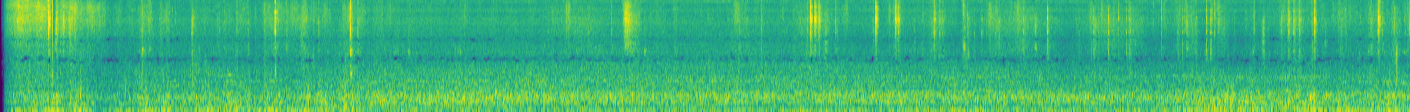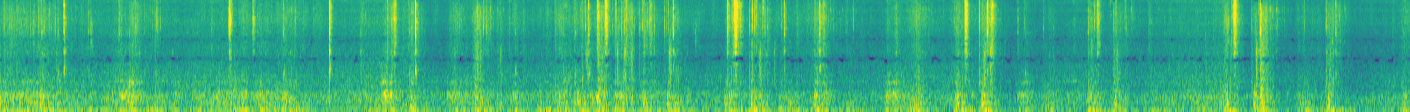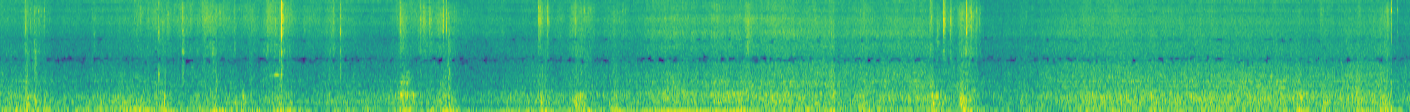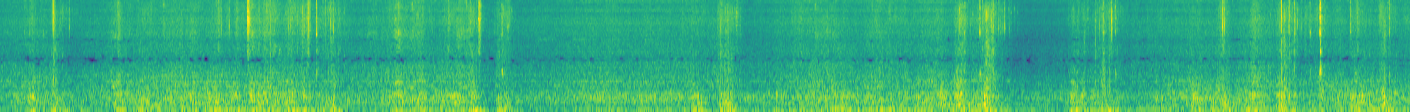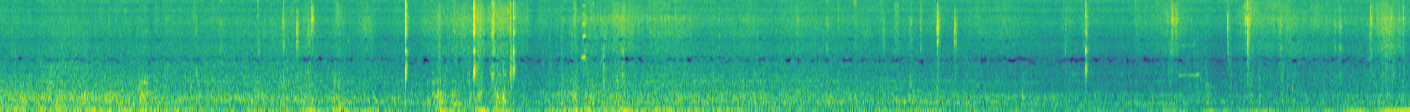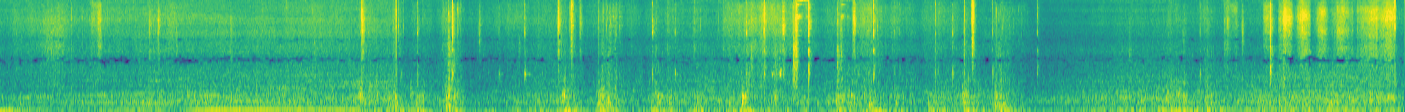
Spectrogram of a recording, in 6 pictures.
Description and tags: Late Night Car Drive
Sound recorded while on a night family drive.....
RoadSFX, driving, engine, vehicles, vehicle, Field, car, nightroad, night, SFX, recording, nighttime, drive, automobile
